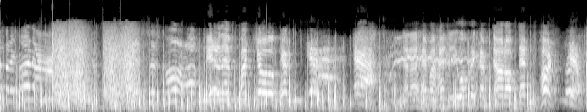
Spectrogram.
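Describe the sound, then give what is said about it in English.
Gunfire rings out in a horseback shootout, many sharp shots cracking over galloping hooves and a neighing horse. Men shout and talk throughout the loud, busy exchange. “Watch out for bullets. See? We'll start shooting. Yeah, we were just shooting ourselves just to spoil their aim.”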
